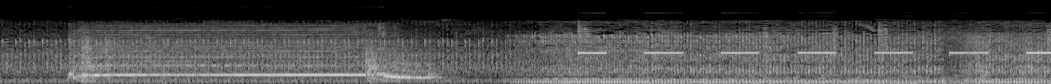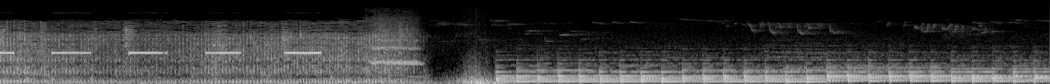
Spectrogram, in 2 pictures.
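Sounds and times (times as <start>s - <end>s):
vehicle engine running: 0.0s - 21.0s
backup alarm beeping: 5.8s - 14.4s.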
